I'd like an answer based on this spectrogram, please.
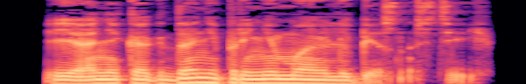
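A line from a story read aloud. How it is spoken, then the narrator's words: Cold reply. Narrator (Russian): ответил он холодным тоном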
